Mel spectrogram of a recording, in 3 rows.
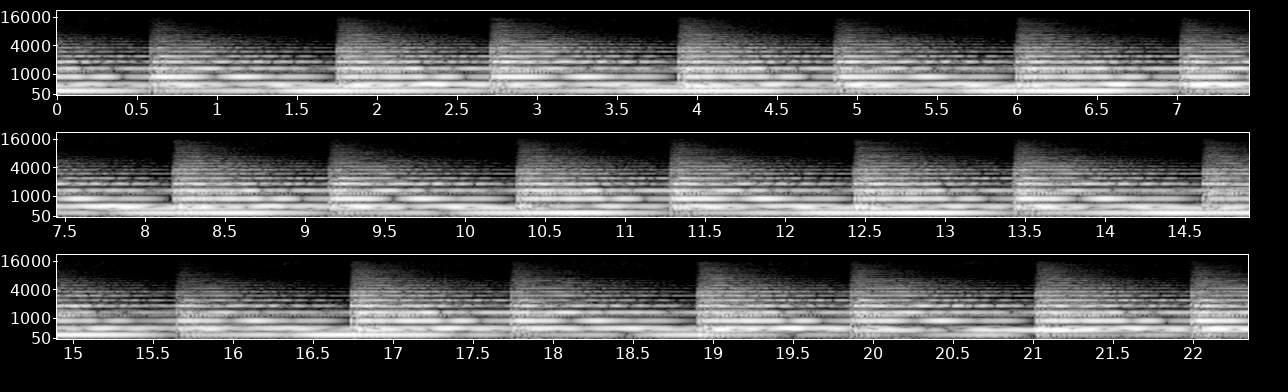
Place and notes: Lessines, Belgique - Lessines bells
Manual ringing of the three bells of the Lessines church.
Lessines, Belgium, June 2014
